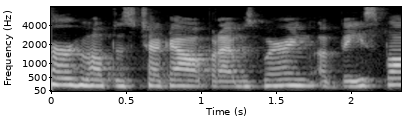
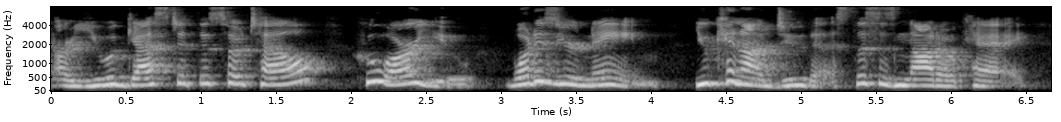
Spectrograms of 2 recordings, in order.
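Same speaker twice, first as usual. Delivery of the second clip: imitated voice of a furious, angry woman. Retelling how a woman scolded the speaker at a hotel: imitating a furious woman. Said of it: "she is so freaking mad at me".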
